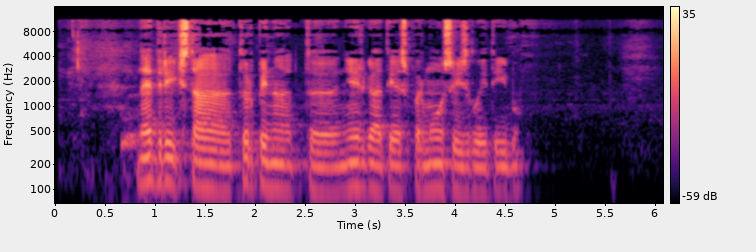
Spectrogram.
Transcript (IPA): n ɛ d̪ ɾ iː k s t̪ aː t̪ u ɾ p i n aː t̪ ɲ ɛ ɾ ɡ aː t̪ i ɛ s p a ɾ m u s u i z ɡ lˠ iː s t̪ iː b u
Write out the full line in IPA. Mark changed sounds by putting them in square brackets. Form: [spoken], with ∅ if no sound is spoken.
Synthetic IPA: n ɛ d̪ ɾ iː k s t̪ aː t̪ u ɾ p i n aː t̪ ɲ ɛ ɾ ɡ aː t̪ i ɛ s p a ɾ m [uː] s u i z ɡ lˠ iː [∅] t̪ iː b u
